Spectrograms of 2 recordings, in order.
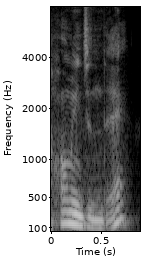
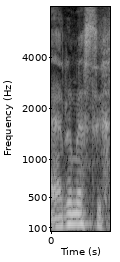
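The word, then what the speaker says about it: Hermes: 근데 이게 영어로 하면 허미즈입니다. 허미즈인데 이 불어로 하면 어떻게 됩니까? 네, 여러분들이 좋아하는 에르메스가 됩니다. 그럼 에르메스하고 이 헤르메스하고 관련이 있는 거냐? 똑같은 겁니다. 앙리가 헬리가 앙리인 것과 똑같은 발음 차이예요.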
